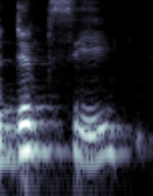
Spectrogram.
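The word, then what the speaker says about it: CDPSE: us can anyone apply for a Dipsy and strangely enough that's how you pronounce it and so obviously there's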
